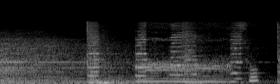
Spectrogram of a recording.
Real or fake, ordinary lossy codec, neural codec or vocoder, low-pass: fake; none; codec, 16 kHz, 6 kbps, DAC; none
